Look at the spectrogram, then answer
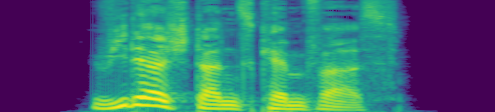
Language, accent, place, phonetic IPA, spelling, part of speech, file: German, Germany, Berlin, [ˈviːdɐʃtant͡sˌkɛmp͡fɐs], Widerstandskämpfers, noun, De-Widerstandskämpfers.ogg
- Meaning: genitive singular of Widerstandskämpfer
